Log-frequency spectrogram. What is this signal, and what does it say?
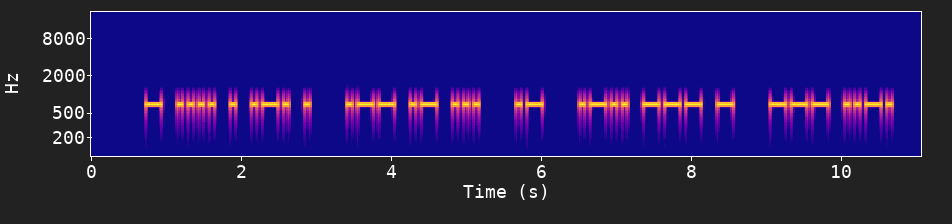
Morse code, heard as a keyed tone, about 17 wpm, 700 Hz. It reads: THERE WAS A LOT OF
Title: Speed-Racing - Sets of 5 Words 17wpm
